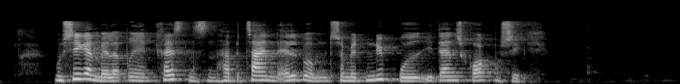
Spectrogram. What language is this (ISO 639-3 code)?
dan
